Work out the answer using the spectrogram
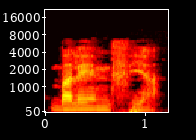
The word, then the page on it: Valencia: Spain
